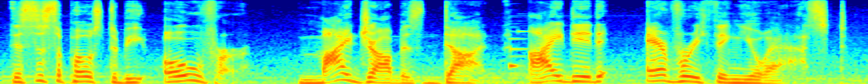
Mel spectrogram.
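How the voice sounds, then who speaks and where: A man's voice: on the high side, animated, normal speed, a bit bright, soft background music. A man playing a desperate, indignant informant in a video game, pleading and protesting. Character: desperate, indignant male informant standing up to bosses.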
